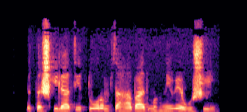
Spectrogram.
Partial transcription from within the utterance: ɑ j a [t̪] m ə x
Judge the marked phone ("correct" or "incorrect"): incorrect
